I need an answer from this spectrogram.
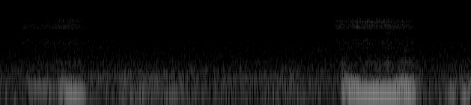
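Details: Very loud snoring from a sleeping Labrador Retriever: a short rumbling snore, a pause of about three seconds of soft breathing, then a longer, louder, deep snore with a breathy hiss.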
